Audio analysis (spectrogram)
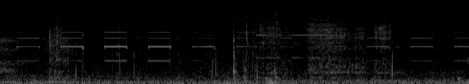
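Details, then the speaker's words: Gyroboard hoverboard torture test, battery nearly drained with green light flashing and balancing weakening: repeated short high double beeps over faint motor and rolling noise; low-battery warning. "Well, I almost got it down to a dead battery. It's flashing the green light. I assume that means dead. And I noticed that it's having a harder time keeping me upright."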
